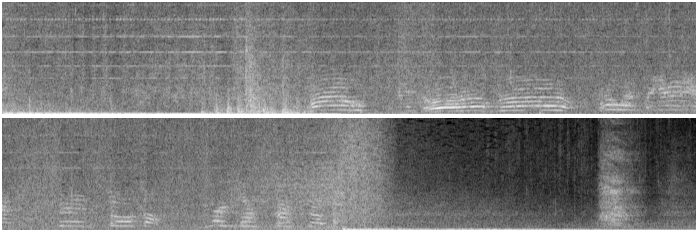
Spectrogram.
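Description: Studio overhead sprinklers pouring heavy water spray, a dense rushing hiss with a deep rumble as it bursts on. A voice lets out long, rising-and-falling notes over it in the middle. Near the end the spray thins to a low rumble.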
